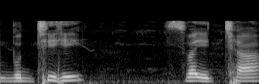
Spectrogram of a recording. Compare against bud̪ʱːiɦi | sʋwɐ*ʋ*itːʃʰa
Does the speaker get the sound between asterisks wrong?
yes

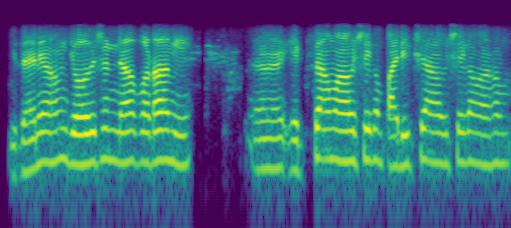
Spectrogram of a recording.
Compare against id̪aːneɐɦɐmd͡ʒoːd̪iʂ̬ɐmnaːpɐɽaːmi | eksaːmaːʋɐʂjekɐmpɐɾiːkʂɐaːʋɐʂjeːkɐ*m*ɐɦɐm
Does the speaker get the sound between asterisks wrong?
no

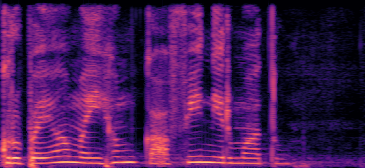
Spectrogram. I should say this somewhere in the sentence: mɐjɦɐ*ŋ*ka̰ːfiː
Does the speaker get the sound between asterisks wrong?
yes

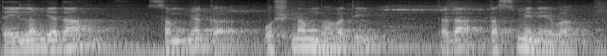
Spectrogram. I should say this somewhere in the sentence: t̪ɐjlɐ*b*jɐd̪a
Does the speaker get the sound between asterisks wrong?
yes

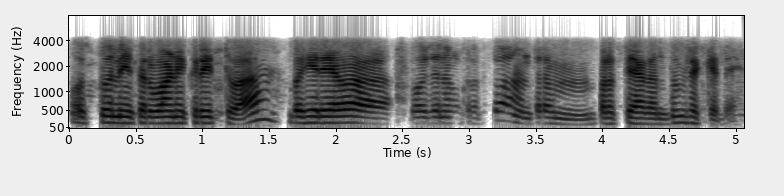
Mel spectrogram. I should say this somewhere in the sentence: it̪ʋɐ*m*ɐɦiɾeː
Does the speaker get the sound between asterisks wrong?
yes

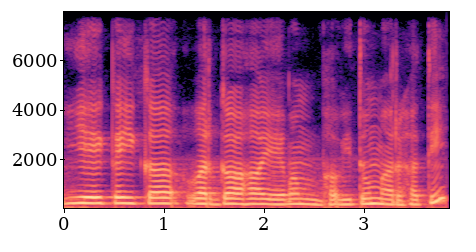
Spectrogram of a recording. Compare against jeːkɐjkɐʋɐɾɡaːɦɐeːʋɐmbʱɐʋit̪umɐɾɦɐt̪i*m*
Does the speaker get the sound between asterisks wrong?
yes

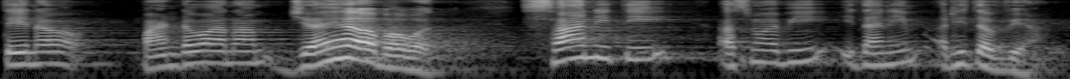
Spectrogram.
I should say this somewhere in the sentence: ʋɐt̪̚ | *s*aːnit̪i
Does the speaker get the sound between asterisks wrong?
no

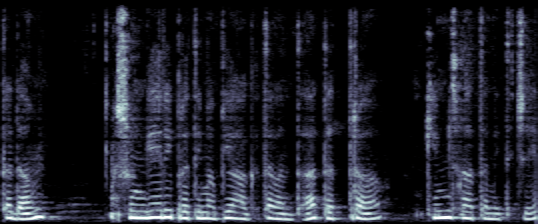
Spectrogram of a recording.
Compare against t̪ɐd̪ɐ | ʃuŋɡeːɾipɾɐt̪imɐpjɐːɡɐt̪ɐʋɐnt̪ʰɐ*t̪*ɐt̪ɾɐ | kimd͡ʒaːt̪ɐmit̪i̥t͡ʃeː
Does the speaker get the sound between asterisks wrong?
no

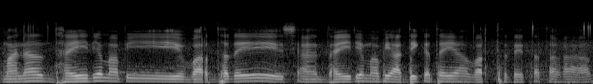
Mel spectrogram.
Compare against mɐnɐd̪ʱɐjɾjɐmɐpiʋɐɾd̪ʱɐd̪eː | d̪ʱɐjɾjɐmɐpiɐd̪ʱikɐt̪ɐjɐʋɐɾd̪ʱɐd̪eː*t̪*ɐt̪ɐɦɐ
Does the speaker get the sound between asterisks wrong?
no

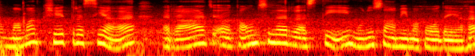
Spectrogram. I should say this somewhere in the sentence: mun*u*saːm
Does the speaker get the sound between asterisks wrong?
no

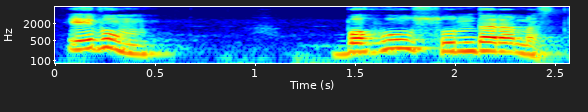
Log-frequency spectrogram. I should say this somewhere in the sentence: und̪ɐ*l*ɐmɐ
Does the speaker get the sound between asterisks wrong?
yes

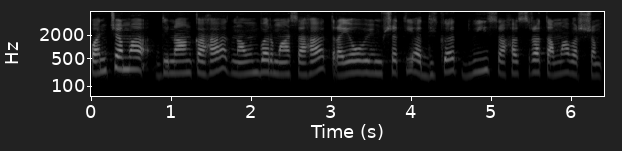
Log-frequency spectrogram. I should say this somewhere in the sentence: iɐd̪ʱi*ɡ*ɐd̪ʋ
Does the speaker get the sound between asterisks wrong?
yes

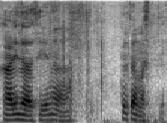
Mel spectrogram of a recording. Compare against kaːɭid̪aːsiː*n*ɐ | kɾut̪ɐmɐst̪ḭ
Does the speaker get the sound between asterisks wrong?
no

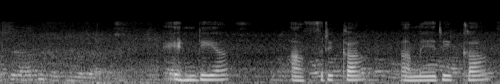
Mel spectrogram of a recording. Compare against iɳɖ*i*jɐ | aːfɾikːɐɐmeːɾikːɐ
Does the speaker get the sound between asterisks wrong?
no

